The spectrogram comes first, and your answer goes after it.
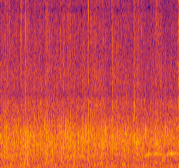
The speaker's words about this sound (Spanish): Dame un aplauso a Dios. Give God a hand praise and give us kudos.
